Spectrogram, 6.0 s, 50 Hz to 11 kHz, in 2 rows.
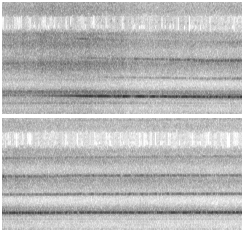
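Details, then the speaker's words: Colchester 1760 lathe drilling with new 63mm Kennametal HTS drill: steady high-pitched squeal at one pitch over cutting noise; drill chatter squeal from lack of machine rigidity. "rigid as I would like to be so they they do squeal just a little bit but there's not much I can do about that"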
